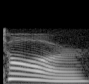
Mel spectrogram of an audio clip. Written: tarre

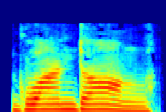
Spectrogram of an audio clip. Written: Guandong

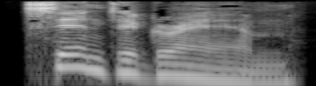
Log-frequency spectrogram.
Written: scintigram

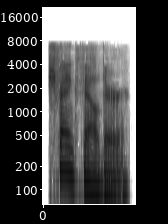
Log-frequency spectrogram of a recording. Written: schwenkfelder

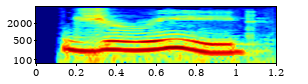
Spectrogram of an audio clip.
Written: jerid

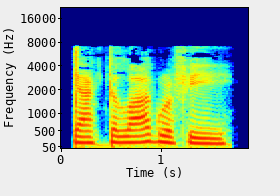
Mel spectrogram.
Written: dactylographic

